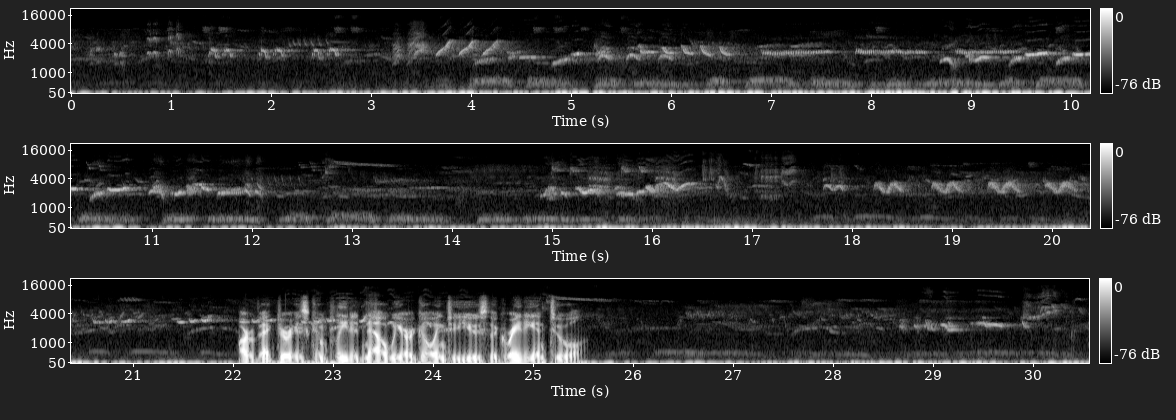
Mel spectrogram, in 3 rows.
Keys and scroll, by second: 6.7 ctrl+z, 7.2 ctrl+z, 7.8 ctrl+z, 8.3 ctrl+z, 8.6 ctrl+z, 8.9 ctrl+z, 19.2 v.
